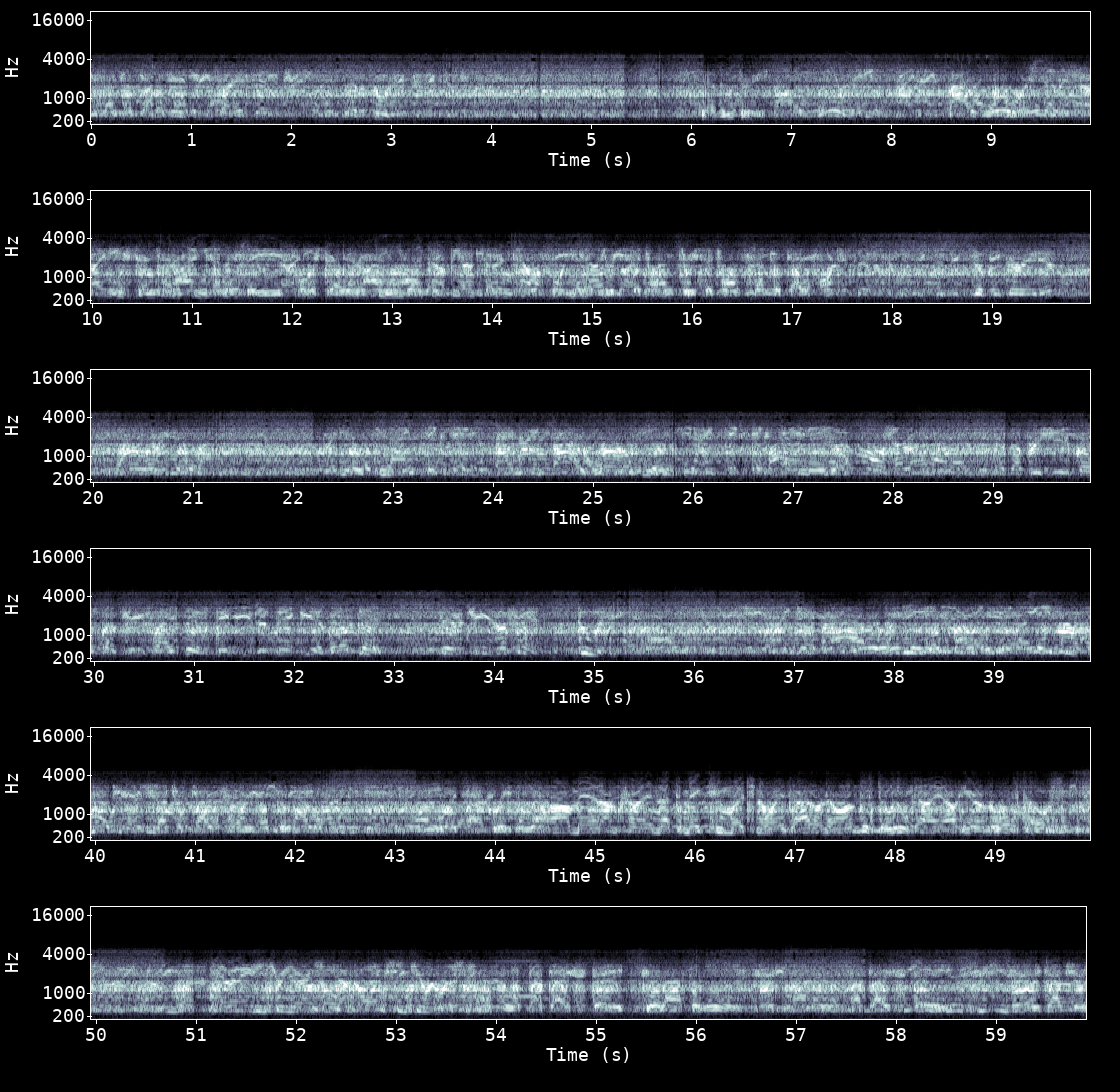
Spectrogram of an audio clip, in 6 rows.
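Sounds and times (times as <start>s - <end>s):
radio band noise: 0.0s - 59.9s
voices talking over radio: 0.0s - 59.9s.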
